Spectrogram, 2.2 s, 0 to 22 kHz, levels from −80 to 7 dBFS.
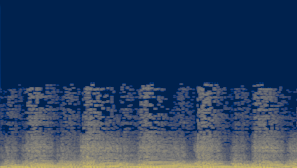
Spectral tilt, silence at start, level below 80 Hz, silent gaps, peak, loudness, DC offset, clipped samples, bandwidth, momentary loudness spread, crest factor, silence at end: -7 dB/octave; 0 s; -24 dBFS; none; 0 dBFS; -14 LUFS; under 0.1%; under 0.1%; 11.5 kHz; 1 LU; 12 dB; 0 s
